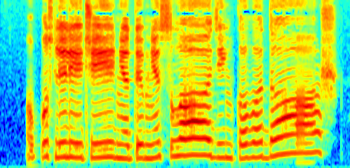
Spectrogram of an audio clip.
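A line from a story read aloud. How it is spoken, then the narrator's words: Thin wheedling childlike voice. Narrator (Russian): Тоненьким голосочком, каким обычно малышня выпрашивала конфеты, спросил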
